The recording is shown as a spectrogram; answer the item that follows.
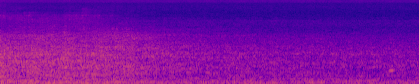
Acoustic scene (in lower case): residential area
